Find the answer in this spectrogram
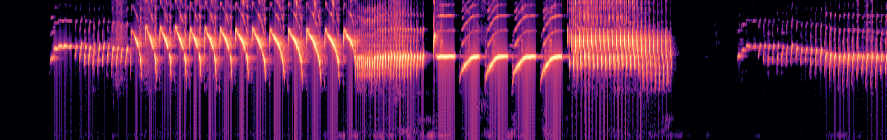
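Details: Vigorous canary song played to make young canaries start rolling: after a brief quiet start, quick repeated trilled notes, a buzzy roll, descending whistles, another buzz, then a softer drawn-out trill.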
